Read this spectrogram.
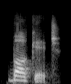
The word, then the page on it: bocage: Indian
